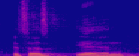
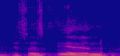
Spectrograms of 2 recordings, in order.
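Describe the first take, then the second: No difference in how they are said.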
